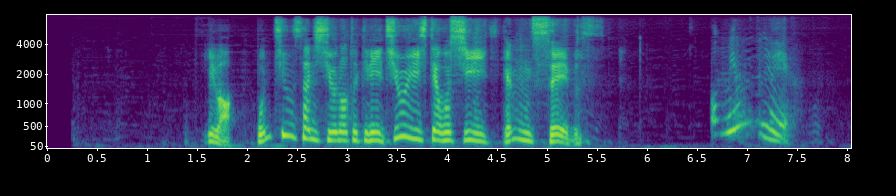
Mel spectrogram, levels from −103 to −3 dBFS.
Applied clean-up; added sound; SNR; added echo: neural mask model DeepFilterNet 3.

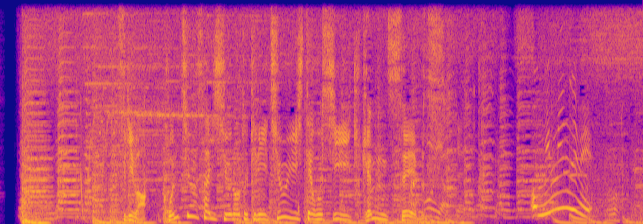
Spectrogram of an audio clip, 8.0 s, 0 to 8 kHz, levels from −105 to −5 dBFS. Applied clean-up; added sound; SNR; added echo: none; none; none; none.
